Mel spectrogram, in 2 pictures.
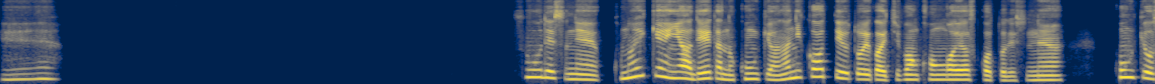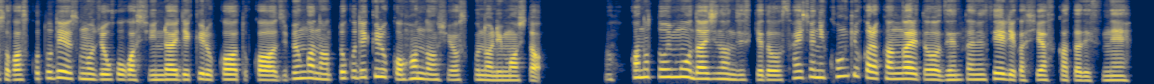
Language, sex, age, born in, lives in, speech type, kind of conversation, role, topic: Japanese, female, 30-34, Japan, United States, read, expert-assistant, asker, ニュースやSNSでいろいろな政治的意見を見たとき、自分の意見を整理しやすくするコツはありますか？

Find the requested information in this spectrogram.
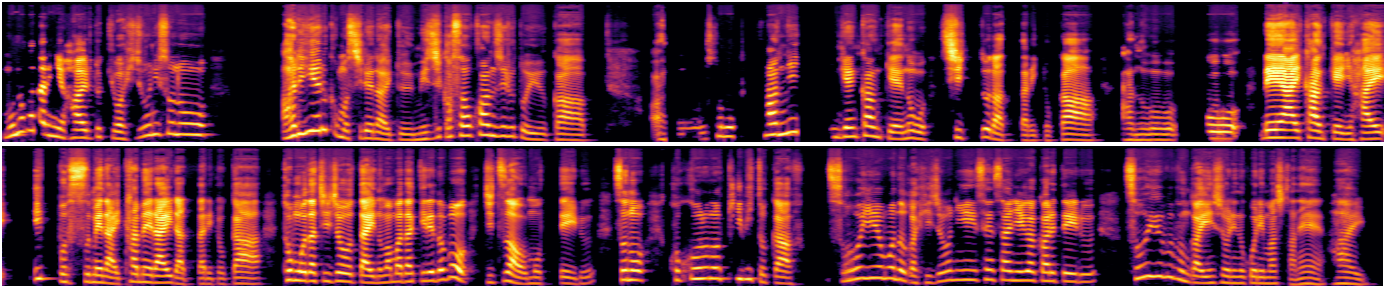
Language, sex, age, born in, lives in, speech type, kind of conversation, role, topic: Japanese, female, 35-39, Japan, Japan, conversation, podcast, guest, 物語に慰められた経験はありますか？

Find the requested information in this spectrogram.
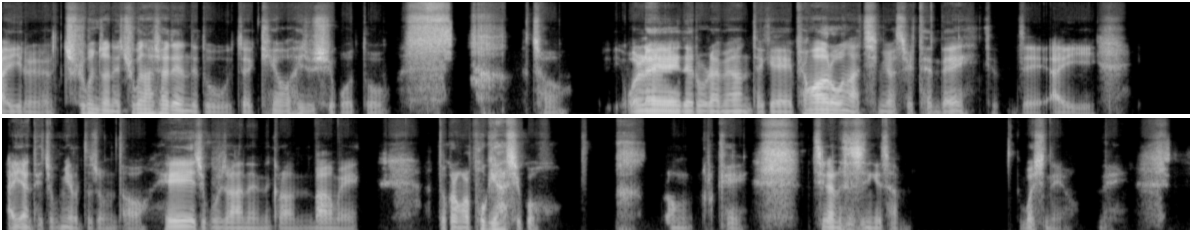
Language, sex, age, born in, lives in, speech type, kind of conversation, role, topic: Korean, male, 25-29, South Korea, South Korea, conversation, advice, advisor, 간단하고 지속 가능한 아침 습관을 어떻게 설계하고 꾸준히 유지할 수 있을까요?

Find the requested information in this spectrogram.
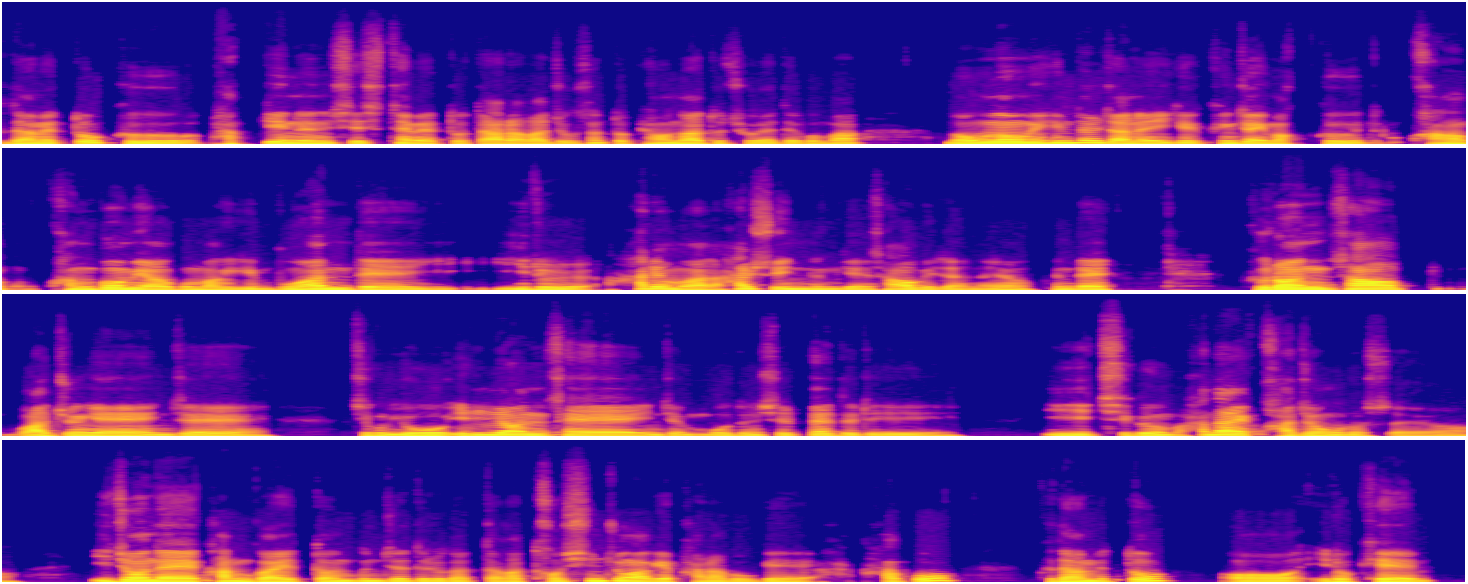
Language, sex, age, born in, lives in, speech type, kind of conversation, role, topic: Korean, male, 45-49, South Korea, South Korea, conversation, advice, advisor, 부정적인 감정이 밀려올 때 어떻게 감사함을 찾을 수 있나요?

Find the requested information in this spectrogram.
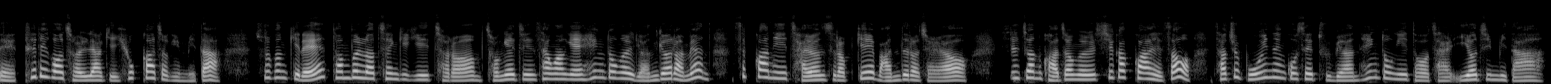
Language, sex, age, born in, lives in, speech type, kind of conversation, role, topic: Korean, female, 30-34, South Korea, South Korea, read, expert-assistant, expert, 일상에서 환경 보호를 위해 해야 할 일들을 어떻게 효과적으로 정리해서 실천할 수 있을까요?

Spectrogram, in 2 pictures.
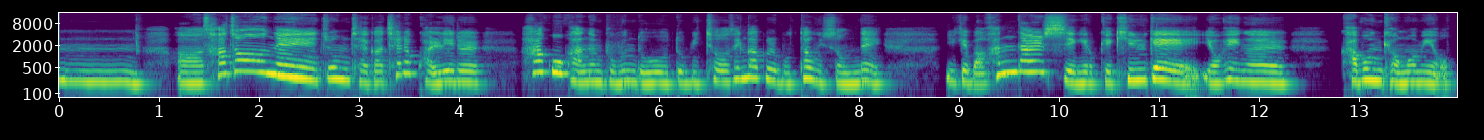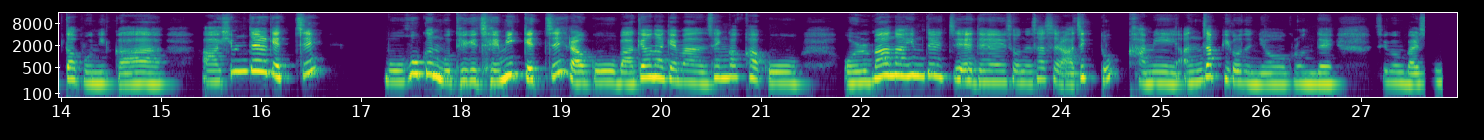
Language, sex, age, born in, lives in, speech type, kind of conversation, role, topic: Korean, female, 40-44, South Korea, United States, conversation, advice, user, 여행 중에 건강과 안전을 꾸준히 어떻게 지킬 수 있을까요?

